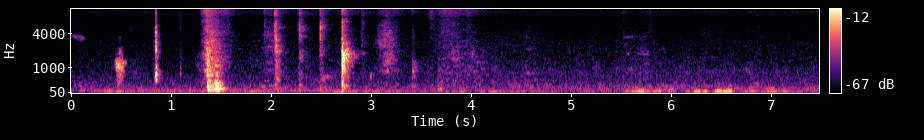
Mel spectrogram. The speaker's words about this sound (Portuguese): E aí a mediunidade de efeitos físicos, né, que fez o celular cair.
